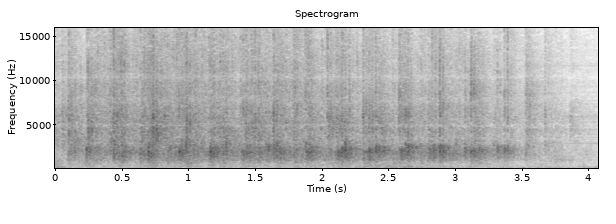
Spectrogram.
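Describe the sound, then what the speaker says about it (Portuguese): A small audience at a presentation skills workshop breaks into applause, an even patter of clapping at moderate distance, fairly quiet and continuous with no voices over it. "Ok, palmas para quem ficou."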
